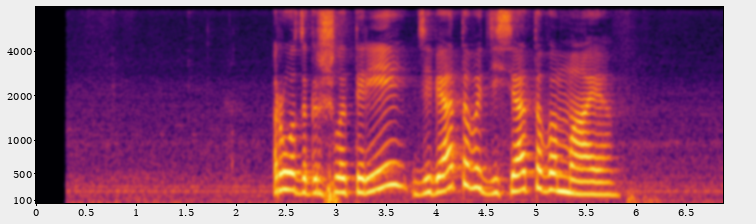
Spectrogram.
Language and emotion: Russian, neutral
